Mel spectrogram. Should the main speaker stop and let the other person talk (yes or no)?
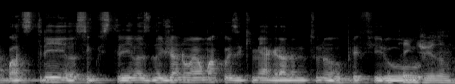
no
